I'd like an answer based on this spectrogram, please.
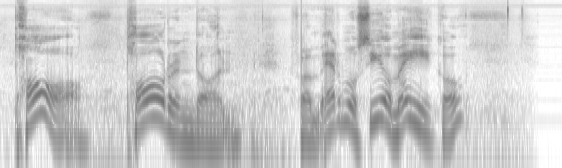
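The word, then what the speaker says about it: Pool: help with the pronunciations name spelled p o o l but pronounced Paul Paul Randon from erosio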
